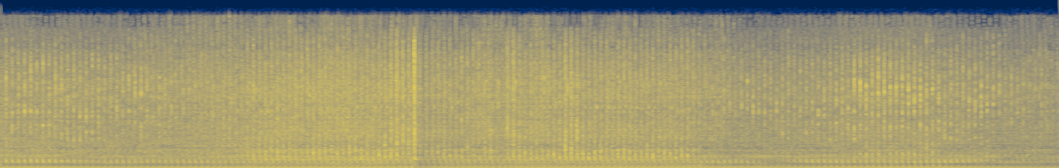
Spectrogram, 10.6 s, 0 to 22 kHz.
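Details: 1968 BSA vintage twin motorcycle, cold, just kick-started before test ride: uneven lumpy idle with a stumbling beat and brief dip, one lazy cylinder, won't idle well; cause suspected, not confirmed.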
